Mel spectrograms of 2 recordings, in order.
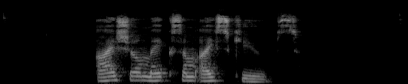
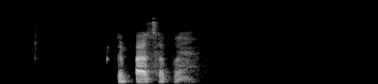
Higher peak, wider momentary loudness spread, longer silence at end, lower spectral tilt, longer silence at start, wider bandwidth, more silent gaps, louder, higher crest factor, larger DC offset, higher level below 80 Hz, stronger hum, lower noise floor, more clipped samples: second, -12 dBFS vs -2 dBFS; second, 15 LU vs 19 LU; second, 1.1 s vs 1.85 s; second, -1.5 dB/octave vs -5.5 dB/octave; second, 0.95 s vs 1.2 s; first, 15 kHz vs 9.4 kHz; neither; second, -30 LUFS vs -20 LUFS; about the same, 22 dB vs 24 dB; neither; second, -80 dBFS vs -72 dBFS; neither; first, under -90 dBFS vs -78 dBFS; neither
